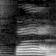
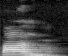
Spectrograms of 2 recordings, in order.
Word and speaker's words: palm: as psychology and this second word here it is pronounced as palm not palm this l is silent here also it is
